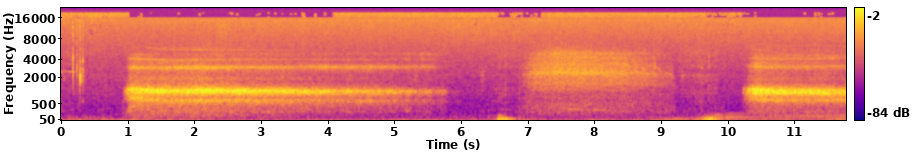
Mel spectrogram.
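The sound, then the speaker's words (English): Slow, deep breathing during a guided trance channeling session: a few long, airy inhales and exhales, faint and hissy, separated by brief pauses with soft low puffs of breath. “I'm going to have you just take three nice deep breaths with me”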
